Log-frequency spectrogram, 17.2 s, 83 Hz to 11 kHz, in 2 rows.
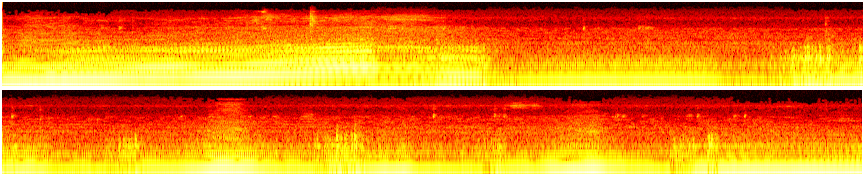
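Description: A BMW 328i E36 straight-six, fitted with a Remus aftermarket exhaust and heard from inside the cabin, accelerating hard. Its note rises steadily for about four seconds and drops off as the throttle is lifted. It then settles into a steady drone, broken by a few short exhaust crackles.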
